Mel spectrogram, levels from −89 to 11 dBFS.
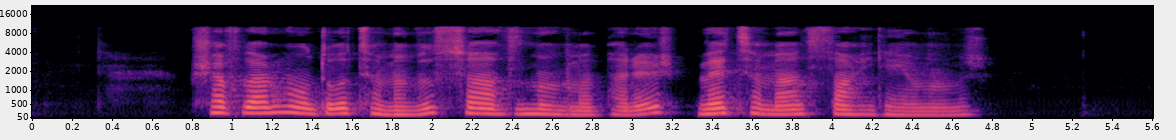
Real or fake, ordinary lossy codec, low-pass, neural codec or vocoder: fake; MP3, 64 kbps; 9.9 kHz; autoencoder, 22.05 kHz, a latent of 192 numbers a frame, VITS, trained on one speaker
